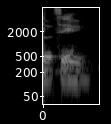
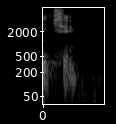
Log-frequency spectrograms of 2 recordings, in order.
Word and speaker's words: picci: P-I-C-C-I. – P-I-C-C-I. – Pici. Jako napsáno pici, ale vyslovené pokud... piči. Mm-hmm. Protože dvojité C, italsky to tvrdý Č.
